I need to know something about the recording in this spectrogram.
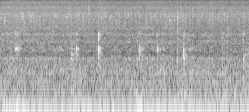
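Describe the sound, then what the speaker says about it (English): Corn warming in a pan with melted butter gives a soft, steady sizzle and hiss under faint scattered pops and small clicks, with no voices. "Getting the corn warmed up with melted butter."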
